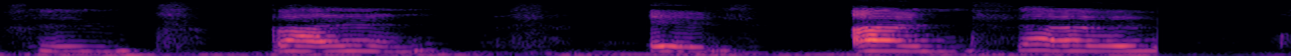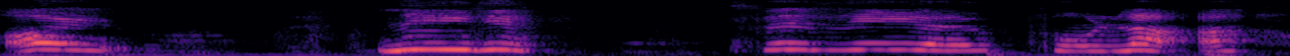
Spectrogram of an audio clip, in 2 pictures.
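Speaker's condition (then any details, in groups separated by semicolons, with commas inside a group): Cerebral palsy; not quadriplegic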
